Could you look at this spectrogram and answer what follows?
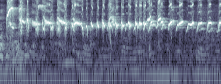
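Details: Energetic green leafbird song meant to agitate rival green leafbirds, opening with a high rising whistle, then a fast stream of chirps and trills, dense ticking notes running throughout.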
